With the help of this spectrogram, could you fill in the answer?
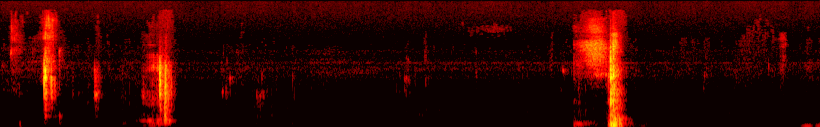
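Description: Someone takes a drink of water: a few soft wet mouth clicks, then a louder gulping swallow after a pause, with near silence around them.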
